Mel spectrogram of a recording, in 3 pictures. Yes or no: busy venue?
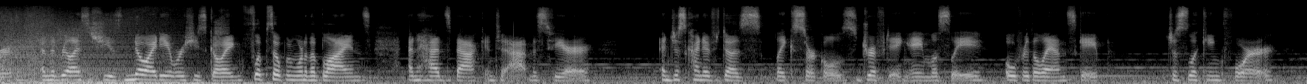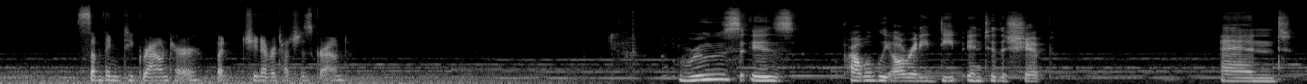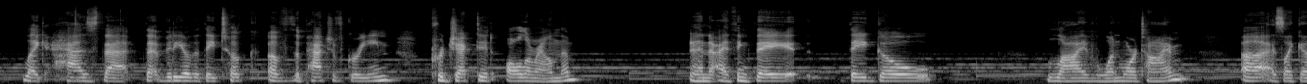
no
